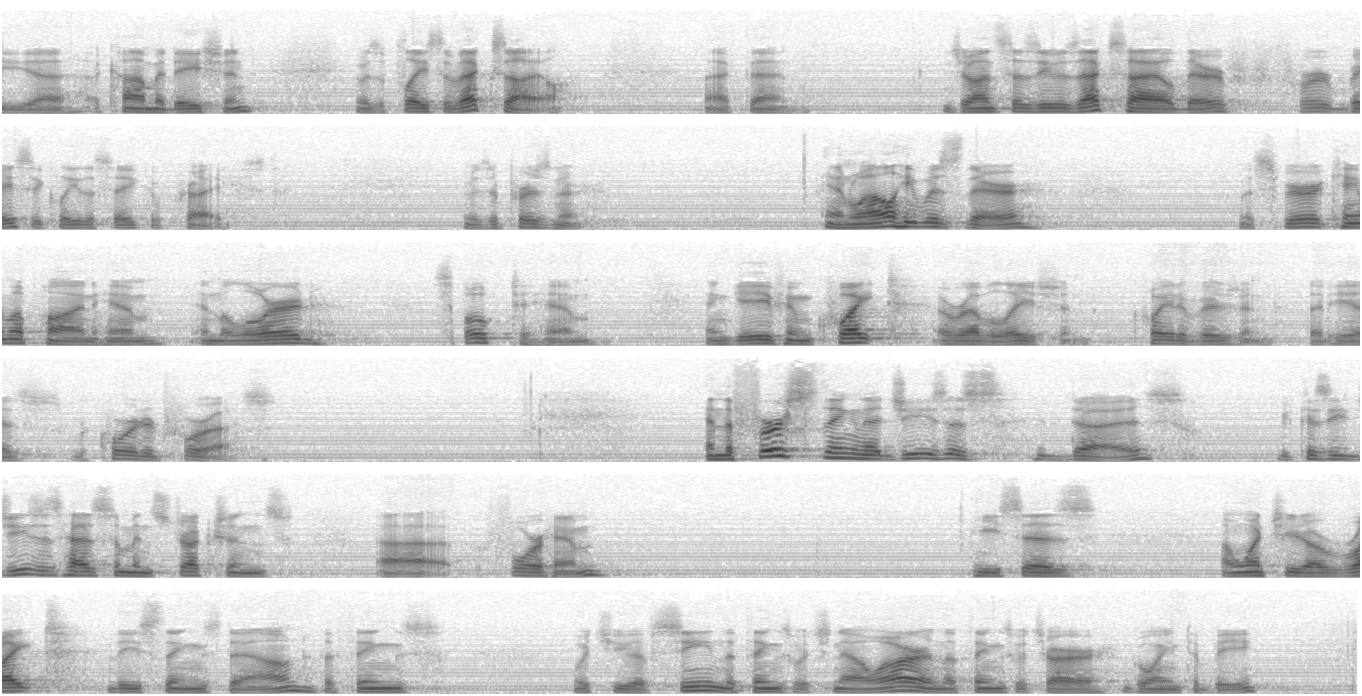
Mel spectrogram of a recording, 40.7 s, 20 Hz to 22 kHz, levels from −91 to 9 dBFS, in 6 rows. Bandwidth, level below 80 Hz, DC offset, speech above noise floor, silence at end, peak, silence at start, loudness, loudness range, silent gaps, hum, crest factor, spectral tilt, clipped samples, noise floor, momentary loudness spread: 16.5 kHz; -68 dBFS; under 0.1%; 28 dB; 0.5 s; -6 dBFS; 0 s; -30 LUFS; 9 LU; none; none; 24 dB; -7 dB/octave; under 0.1%; -57 dBFS; 18 LU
